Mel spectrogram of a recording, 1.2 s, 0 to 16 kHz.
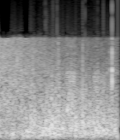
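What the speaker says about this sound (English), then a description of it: "Just a gorgeous sail, having 17, 18 knots of wind." A sailboat running in 17 to 18 knots of wind, with a steady roar of wind buffeting the microphone and rushing water along the hull, loud and continuous with no pauses.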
